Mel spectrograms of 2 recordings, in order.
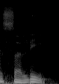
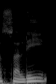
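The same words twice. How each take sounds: First: Salí stressed on the last syllable, sa-LI; correct stress. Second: Salí wrongly stressed on the first syllable, SA-li; wrong stress demo. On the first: Teacher correcting the word, salí stressed on the last syllable. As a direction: say salí as "sa-LÍ", leaning on the final i. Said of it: "se dice salí". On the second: Teacher showing how not to say it, salí stressed on the first syllable. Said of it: "no se dice salí". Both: Shown as a demonstration.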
